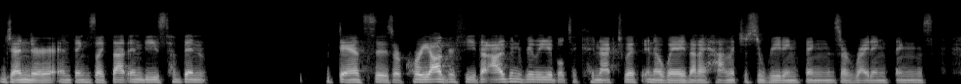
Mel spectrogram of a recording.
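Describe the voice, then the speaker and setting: A man speaks in a fairly low pitch at a moderate pace. His intonation is monotone and flat. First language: non-English mother tongue. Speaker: panel moderator. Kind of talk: panel discussion. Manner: halting.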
